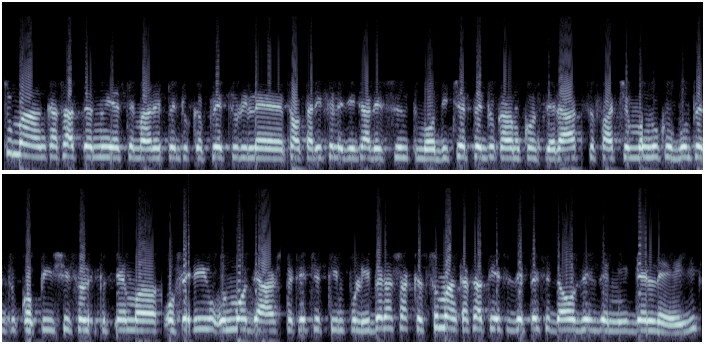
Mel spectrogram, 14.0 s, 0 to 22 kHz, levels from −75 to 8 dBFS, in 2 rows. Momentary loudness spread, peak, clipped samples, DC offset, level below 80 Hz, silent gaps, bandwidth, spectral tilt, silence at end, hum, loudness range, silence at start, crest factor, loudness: 5 LU; 0 dBFS; 0.2%; under 0.1%; -50 dBFS; none; 7.6 kHz; -6.5 dB/octave; 0.05 s; none; 1 LU; 0.05 s; 10 dB; -10 LUFS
